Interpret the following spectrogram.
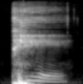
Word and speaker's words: P: Now comes the letter P, which is pronounced as Pay. Pay. So always remember this thing that it is not pay of English, but rather pay. So for this, maybe you can take a piece of paper in front of your mouth, and if the paper moves, pay, then you're pronouncing this letter correctly.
